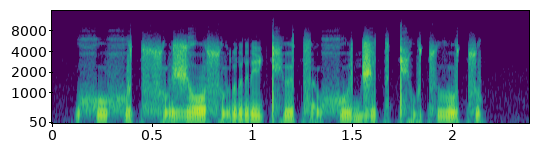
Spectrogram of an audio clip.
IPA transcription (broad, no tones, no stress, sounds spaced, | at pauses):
x u xʷ e t͡s sʷ a̰ ʒ o s ṵ r i cʰ ɨ t͡s a̰ xʷ ɨ d͡ʒ i t͡s cʰ ṵ t͡s ð u t͡s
